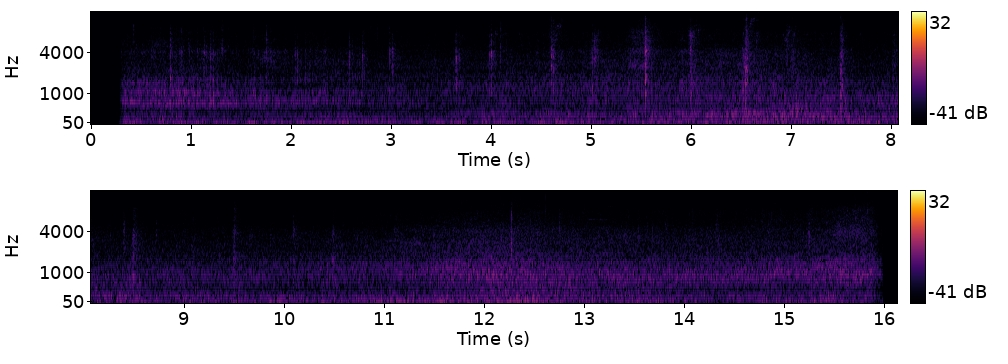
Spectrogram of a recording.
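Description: City street ambience: a steady hum of traffic, with sharp footsteps on pavement about two a second through the first half.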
